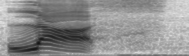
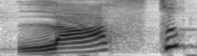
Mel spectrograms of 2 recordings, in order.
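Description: First: The final t sound is dropped. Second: The final t sound is pronounced.

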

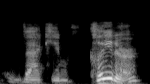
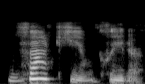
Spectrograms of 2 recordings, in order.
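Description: First: The stress falls on 'cleaner'. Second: The stress falls on 'vacuum'. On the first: The speaker calls it wrong. "But notice that it's not vacuum cleaner" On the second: The speaker calls it right. "It's vacuum cleaner"

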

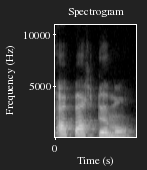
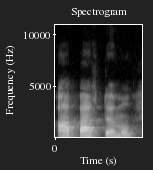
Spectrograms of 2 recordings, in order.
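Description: The two takes are said the same way.

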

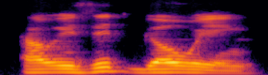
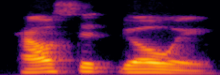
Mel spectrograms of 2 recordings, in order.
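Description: First: The word 'is' is said in full, linked. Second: The word 'is' is contracted to an s sound. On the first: "Còn nếu mà how is it going thì em đọc nối ra không đọc tắt nữa" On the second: "một là em đọc là s thì how's it going?"

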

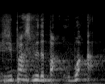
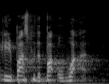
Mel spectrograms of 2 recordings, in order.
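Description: First: 'Bottle of water' is squashed into one short word. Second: Each word of 'bottle of water' is said fully.

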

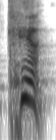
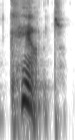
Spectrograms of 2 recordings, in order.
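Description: First: The final T is stopped, not released. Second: The final T is clearly released. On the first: "when you use it in a sentence, it's a stopped T" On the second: "If you say can't just by itself, then mình nghe cái chữ T đàng hoàng"

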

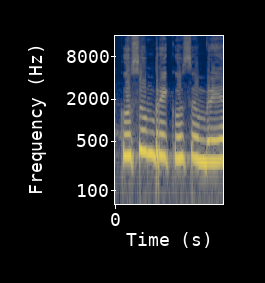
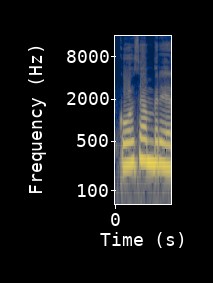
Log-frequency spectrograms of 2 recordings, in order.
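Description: First: It is said as three syllables, ku-sum-bri. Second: It is said as four syllables, ko-sam-ba-ri. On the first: This is the colloquial spoken form. The speaker calls it wrong. "ನಮ್ಮನೇಲಿ ಕುಸುಂಬ್ರಿ ಕುಸುಂಬ್ರಿ ಅಂತ ಹೇಳ್ತಾ ಇದ್ರು" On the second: This is the standard written form. The speaker calls it right. "ಪುಸ್ತಕದ ಭಾಷೆ ಪ್ರಕಾರ ಕರೆಕ್ಟಾಗಿ ನೋಡ್ತಾ ಹೋದರೆ ಅದರ ಉಚ್ಚಾರಣೆನೇ ಬೇರೆ ಇರುತ್ತೆ"

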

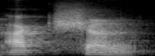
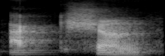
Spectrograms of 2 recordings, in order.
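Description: First: The middle consonant is a soft 'sh' sound. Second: The middle consonant is a soft 'sh' sound.

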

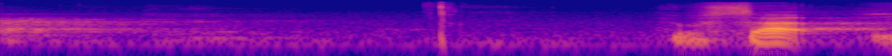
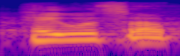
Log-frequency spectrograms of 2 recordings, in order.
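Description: First: It sounds creepy and flirty. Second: It sounds casual and neutral.

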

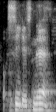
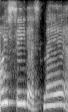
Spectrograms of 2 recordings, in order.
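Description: First: It is said in a plain, masculine style. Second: It is said in a cute, feminine style. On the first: "con trai sẽ đọc là" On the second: "con gái sẽ đọc là"

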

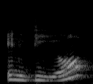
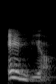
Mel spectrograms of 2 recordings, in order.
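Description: First: The stress falls on the 'i', splitting 'io'. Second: The stress falls on the first syllable 'en'. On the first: The speaker calls it right. "наголос у нас падає на «і», розбиваючи дифтонг" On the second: The speaker calls it wrong. "наголос мав би впасти на попередній склад"

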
